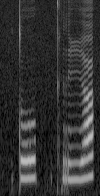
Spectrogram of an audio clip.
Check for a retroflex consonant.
absent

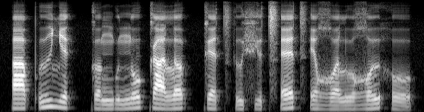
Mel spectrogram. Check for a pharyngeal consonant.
absent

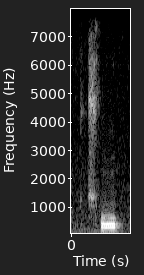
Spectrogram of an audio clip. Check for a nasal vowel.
present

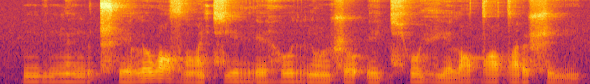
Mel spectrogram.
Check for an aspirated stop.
present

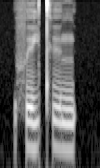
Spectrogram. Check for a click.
absent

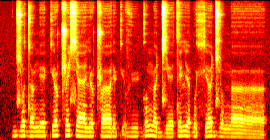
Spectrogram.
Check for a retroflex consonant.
present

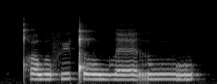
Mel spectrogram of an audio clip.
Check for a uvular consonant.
present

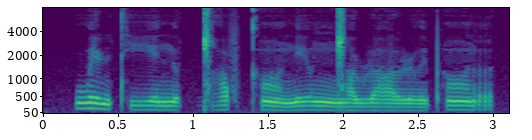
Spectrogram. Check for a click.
present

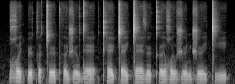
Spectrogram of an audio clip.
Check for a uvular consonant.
present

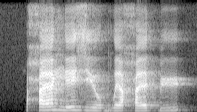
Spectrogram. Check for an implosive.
absent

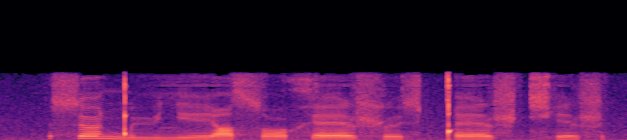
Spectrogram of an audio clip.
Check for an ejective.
absent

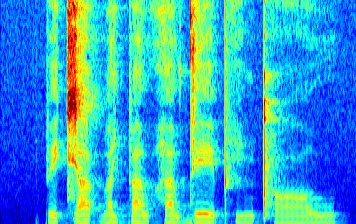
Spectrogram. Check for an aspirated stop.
present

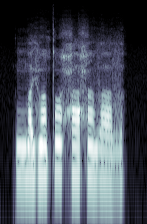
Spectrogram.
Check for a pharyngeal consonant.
present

